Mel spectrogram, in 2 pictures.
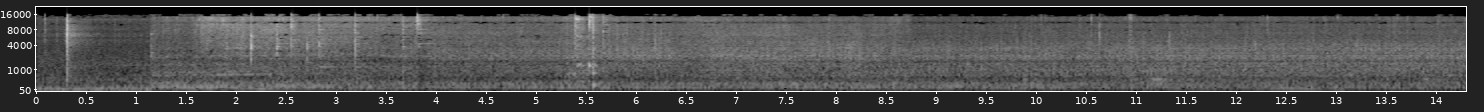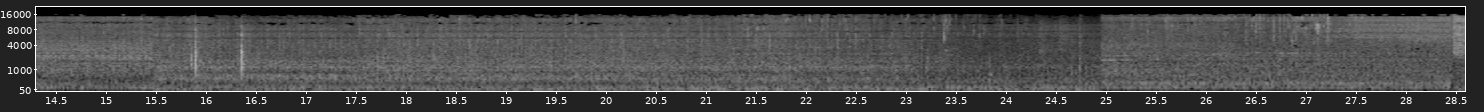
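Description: Beef and soaked seaweed sizzling in sesame oil in an enamelled cast-iron pot as they are stir-fried with a wooden spoon, with a few sharp knocks of spoon or ingredients against the pot. Near the end, liquid is poured into the pot.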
